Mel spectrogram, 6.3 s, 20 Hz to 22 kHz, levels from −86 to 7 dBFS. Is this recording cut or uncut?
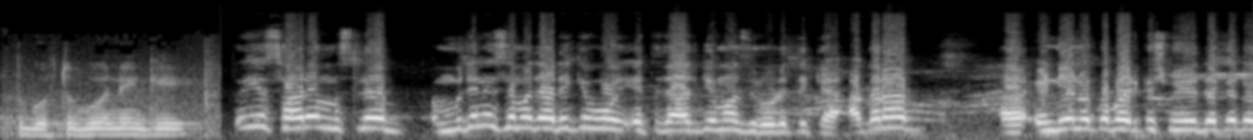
cut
